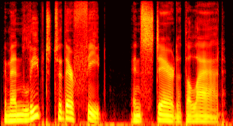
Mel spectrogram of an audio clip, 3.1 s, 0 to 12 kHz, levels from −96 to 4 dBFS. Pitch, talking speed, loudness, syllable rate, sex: 105 Hz, 210 wpm, -20 LUFS, 4.9 syllables/s, male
